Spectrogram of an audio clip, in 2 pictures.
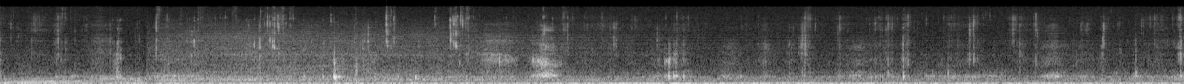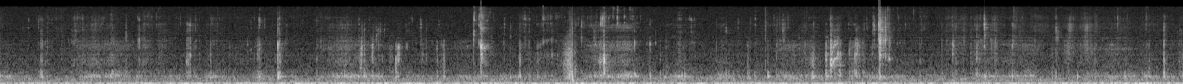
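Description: A woman chews and crunches flaky pastry close to a microphone.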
